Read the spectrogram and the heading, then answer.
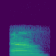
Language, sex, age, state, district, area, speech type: Assamese, female, 60+, Assam, Goalpara, urban, conversation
